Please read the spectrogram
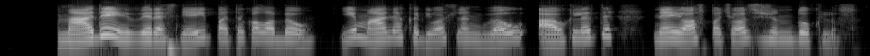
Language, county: Lithuanian, Kaunas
